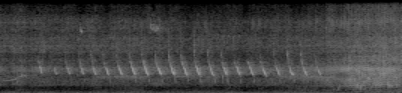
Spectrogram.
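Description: A songbird's trill: a rapid run of about twenty short, falling notes, about five a second, lasting nearly four seconds. A brief rush of noise follows near the end, over a steady low rumble.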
